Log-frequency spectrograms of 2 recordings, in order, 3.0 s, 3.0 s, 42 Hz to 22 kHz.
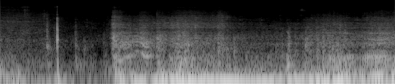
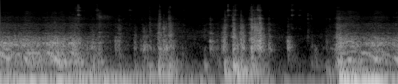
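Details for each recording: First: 1986 Peugeot 205 after an oil change with 10W40: brief crank, then catches first time and settles into a steady, even idle with no knocks or stumbles; healthy engine. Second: 1986 Peugeot 205, engine and gearbox integrated, test start during servicing: starter cranks several seconds in an even chug without catching, described as a bit temperamental, brake cleaner then tried; hard starting, long cranking, cause unknown.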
